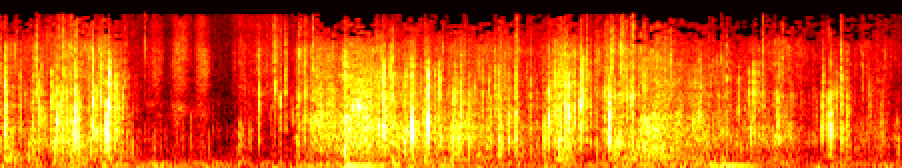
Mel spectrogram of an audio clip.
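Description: Dry, brittle pale green soap shavings are pinched and crushed between fingertips and long nails. The result is a steady run of crisp, dry crinkling and crunching crackles with bright, papery texture, swelling and easing over several seconds with little low end.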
